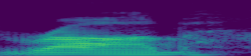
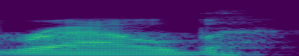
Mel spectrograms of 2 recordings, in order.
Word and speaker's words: Rob: But I will try to remember it's Rob, not Raub. Raub is a little strange sounding, so I can understand that. Yeah. Yeah. But Rob, Rob. Rob. Rob. Yeah. It's Gosh, still tricky. I just got to think like robbing a store Yeah.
